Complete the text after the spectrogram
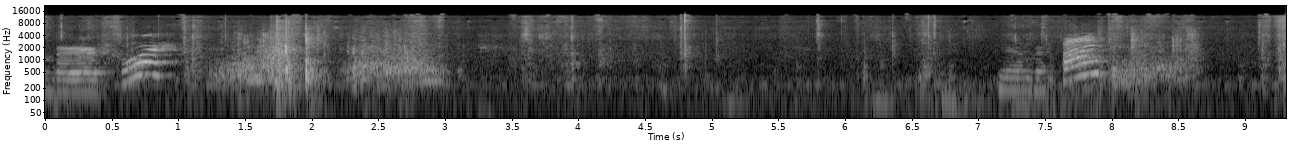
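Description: A woman speaks nearby in a lively, sing-song voice.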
